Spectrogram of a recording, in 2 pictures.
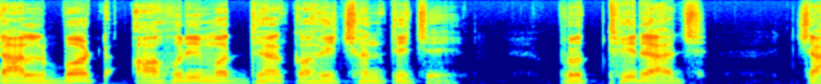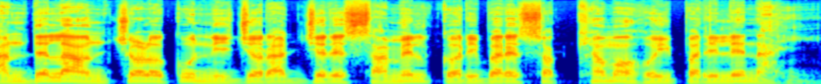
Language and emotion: Odia, neutral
